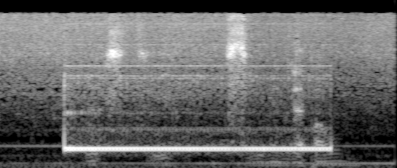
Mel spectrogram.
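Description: A loud, steady telephone dial tone sounds without a break for about two seconds, then stops abruptly, over a faint low background hum.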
